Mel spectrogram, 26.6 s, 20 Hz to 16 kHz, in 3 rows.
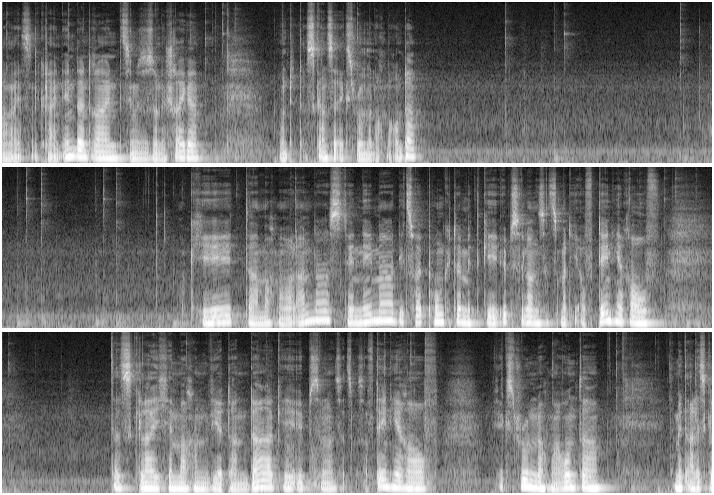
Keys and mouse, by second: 0.1 click, 1.1 a, 2.2 b, 2.8 shift+click, 3.4 e, 3.9 Escape, 4.5-6.3 drag, 7.0-8.5 shift+middle drag, 9.2 shift+middle drag, 10.2 shift+drag, 11.0 a, 11.4 b, 14.7 g, 15.1 y, 16.8 ctrl+click, 17.2 shift+middle click, 17.5 a, 17.8 b, 19.5-20.1 shift+middle drag, 21.0 g, 21.4 y, 22.5 ctrl+click, 22.9 shift+middle click, 23.9 e, 24.2 Escape, 24.6 click, 25.6 a, 26.0 b.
